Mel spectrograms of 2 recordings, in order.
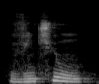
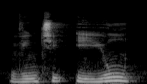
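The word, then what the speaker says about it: vinte e um: so this letter e here in the middle of these two numbers means end but as vinci already ends in e and then we have another e i'm gonna pronounce them as they were only one letter only one sound so i'm gonna say vinchum instead of saying vinci you or i can pronounce vinci okay so let's go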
